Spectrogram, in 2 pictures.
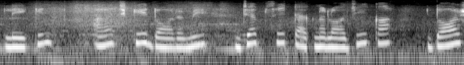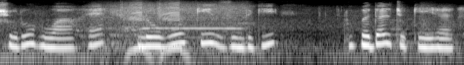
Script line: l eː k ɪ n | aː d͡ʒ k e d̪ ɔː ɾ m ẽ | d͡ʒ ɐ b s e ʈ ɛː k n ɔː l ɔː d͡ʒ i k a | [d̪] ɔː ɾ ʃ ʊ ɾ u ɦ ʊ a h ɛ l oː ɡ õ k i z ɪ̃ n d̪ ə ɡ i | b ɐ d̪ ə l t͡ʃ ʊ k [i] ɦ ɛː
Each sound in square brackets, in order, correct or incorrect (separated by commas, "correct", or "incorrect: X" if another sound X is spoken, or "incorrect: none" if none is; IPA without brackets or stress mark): correct, correct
